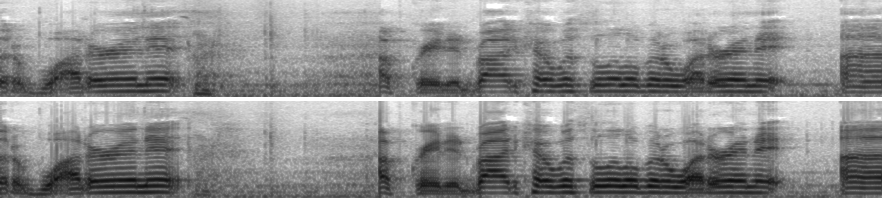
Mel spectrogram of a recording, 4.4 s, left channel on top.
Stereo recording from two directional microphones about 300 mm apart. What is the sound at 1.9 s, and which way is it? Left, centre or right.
Speech, right.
